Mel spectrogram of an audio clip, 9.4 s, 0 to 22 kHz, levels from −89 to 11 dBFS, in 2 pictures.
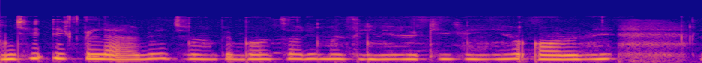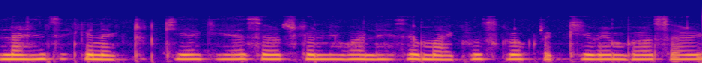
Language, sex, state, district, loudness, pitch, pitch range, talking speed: Hindi, female, Bihar, West Champaran, -16 LUFS, 270 Hz, 265-275 Hz, 190 wpm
